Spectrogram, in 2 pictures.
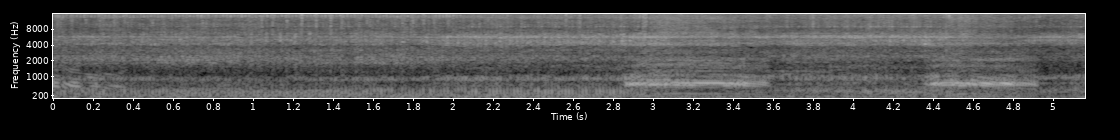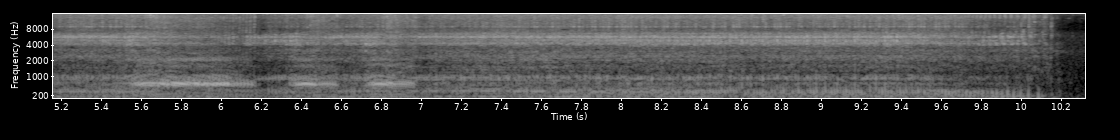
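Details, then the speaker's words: Two-stroke brush cutter with the carburetor jet deliberately turned about half a turn out of adjustment: runs rough and uneven, surging and dipping without clean revs; it bogs and lacks power from the misset jet. "So, the brush cutter is choking. It doesn't have enough power."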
